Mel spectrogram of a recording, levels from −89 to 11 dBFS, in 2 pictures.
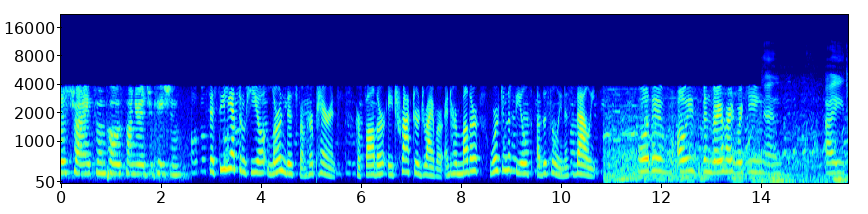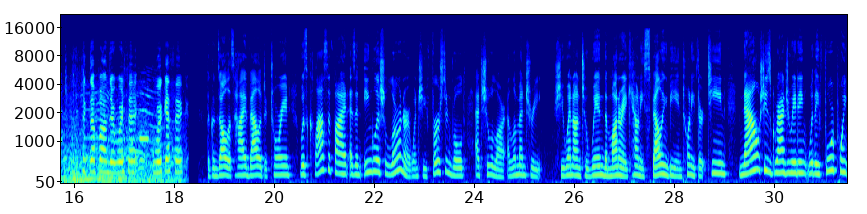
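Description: From 0.0 to 14.01 s the input was likely switched to a poorer device, which passes nothing above 3.8 kHz. That stretch sounds dull and boxy, differs in level by roughly 5 dB, and carries its own faint background noise. At 14.01 s the sound clears up with no gap.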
